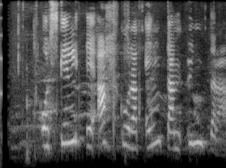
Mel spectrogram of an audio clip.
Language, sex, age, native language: Icelandic, male, 10, Icelandic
